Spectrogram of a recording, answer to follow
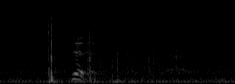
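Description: Near silence: quiet outdoor background, with one faint sharp click about half a second in and a brief wavering sound just after.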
